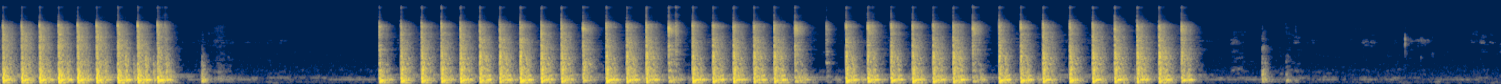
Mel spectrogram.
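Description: Rapid tapping of metal on metal: a broken pair of vise grips used as a hammer, driving a nail into a frog-gig handle at about six blows a second, each blow with a short ringing note. A short run of blows, a pause of a couple of seconds, then a long steady run with two brief breaks, which stops a few seconds before the end.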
